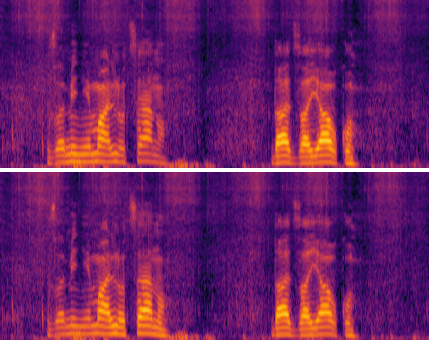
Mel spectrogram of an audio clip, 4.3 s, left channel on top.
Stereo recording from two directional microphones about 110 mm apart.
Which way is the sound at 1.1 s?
80° right.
